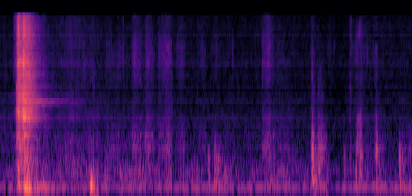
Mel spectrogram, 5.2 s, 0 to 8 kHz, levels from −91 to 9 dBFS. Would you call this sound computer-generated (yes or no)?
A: yes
